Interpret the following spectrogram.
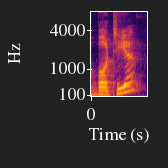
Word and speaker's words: Botia: Or Botia, that'd be how you pronounce that.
